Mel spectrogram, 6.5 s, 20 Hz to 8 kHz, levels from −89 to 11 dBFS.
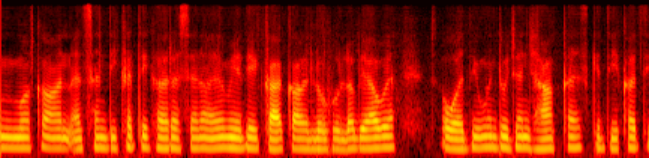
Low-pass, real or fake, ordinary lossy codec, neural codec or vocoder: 7.2 kHz; fake; MP3, 64 kbps; codec, 16 kHz, 0.7 kbps, FocalCodec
